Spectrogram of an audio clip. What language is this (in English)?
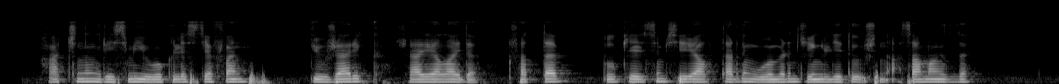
Kazakh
